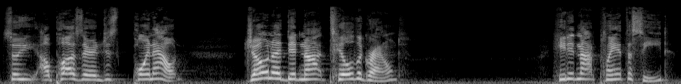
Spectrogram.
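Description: High-voiced, wry male preacher. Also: unhurried, fairly bright tone. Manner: wry, exasperated storytelling. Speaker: pastor. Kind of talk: sermon.

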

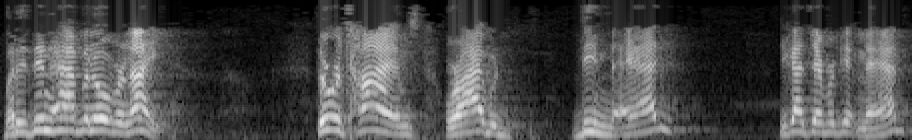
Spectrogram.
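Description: A man's voice: sits high, a little slow, pushed and bright, slightly rough, lo-fi sound. A man in his forties preaching a sermon from a church stage, emphatic and folksy with joking asides. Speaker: pastor.

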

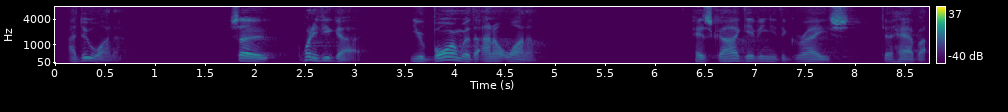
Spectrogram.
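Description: A man's voice: on the low side, long reverb tail. A man preaching a sermon in a conversational way, acting out quoted lines and repeating key words. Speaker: pastor.

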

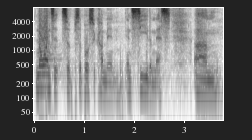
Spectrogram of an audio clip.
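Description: With a medium-pitched voice and a Singaporean accent, a man from Singapore preaches haltingly, as if in conversation. Personal anecdotes run through his sermon, and he corrects himself repeatedly. There is a long hall reverb.

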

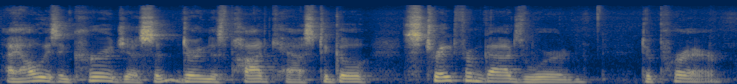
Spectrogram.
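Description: Man, warm and mellow, earnest devotional podcast host. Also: mid-range voice, a little slow.

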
